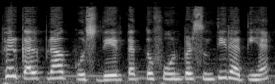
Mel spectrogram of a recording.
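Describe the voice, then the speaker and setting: A woman narrating a moral cartoon story in an even storytelling tone. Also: sits high, normal speed, soft background music.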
